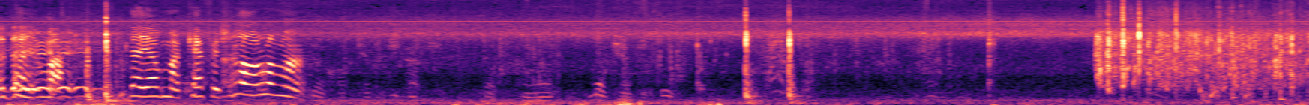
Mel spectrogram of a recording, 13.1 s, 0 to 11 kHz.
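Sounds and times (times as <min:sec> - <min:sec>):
insects droning: 0:00.0 - 0:13.0
fish splashing in water: 0:11.0 - 0:13.0.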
